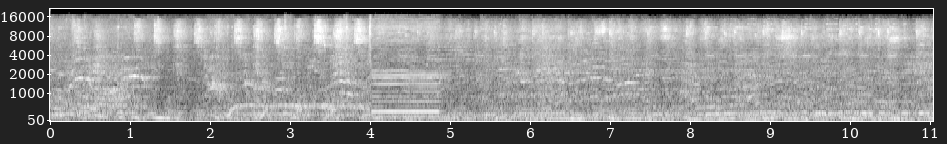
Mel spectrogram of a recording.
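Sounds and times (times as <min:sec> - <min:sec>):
fairground music: 0:00.0 - 0:11.0
horn toot: 0:04.0 - 0:05.1.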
